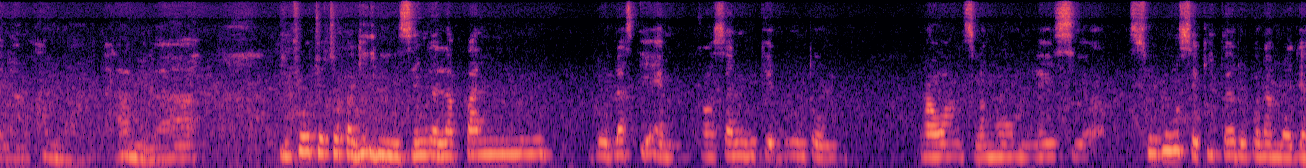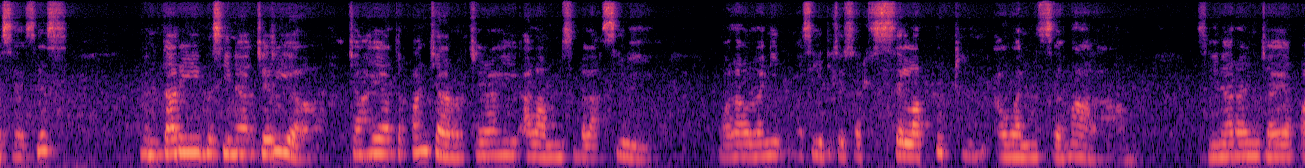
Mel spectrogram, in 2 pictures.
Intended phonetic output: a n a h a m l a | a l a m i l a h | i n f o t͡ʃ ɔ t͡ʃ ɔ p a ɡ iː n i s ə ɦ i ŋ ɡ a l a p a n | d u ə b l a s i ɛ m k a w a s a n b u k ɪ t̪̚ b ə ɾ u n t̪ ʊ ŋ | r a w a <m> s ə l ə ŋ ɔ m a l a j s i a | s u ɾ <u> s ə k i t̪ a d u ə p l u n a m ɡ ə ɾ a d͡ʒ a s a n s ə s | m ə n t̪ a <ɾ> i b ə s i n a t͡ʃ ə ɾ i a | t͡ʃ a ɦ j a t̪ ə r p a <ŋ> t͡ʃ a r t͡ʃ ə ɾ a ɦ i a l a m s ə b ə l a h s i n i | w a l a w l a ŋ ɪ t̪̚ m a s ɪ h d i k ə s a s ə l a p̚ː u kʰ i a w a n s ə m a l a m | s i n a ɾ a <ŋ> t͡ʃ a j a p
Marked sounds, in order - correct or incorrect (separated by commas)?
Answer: incorrect, correct, correct, incorrect, incorrect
